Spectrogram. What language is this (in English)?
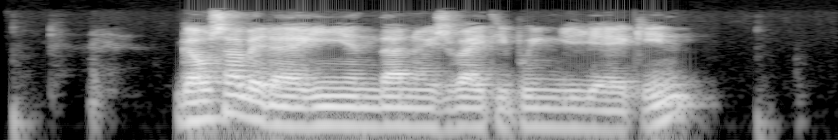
Basque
